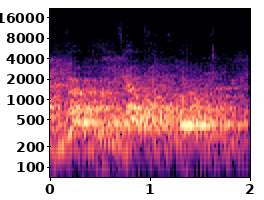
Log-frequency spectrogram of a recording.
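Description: A dog making excited high yips and a drawn-out whine, over people talking in the background.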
